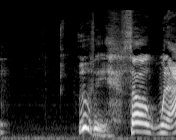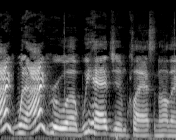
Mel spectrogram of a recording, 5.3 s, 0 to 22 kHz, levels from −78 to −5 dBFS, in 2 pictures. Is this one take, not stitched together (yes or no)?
no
